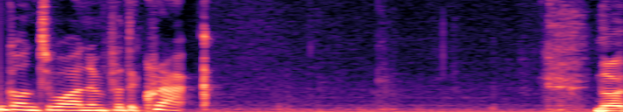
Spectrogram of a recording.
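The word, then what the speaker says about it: craic: No, it's a different crack that's spelled um C R. Do you want to put Do you want to write this down? Yeah. You guys, there's a pen. C C R R. I'm spelling it to you. So, I do the letters first, then you A. Yeah. Write it. I am. I Yeah. C. So, it's spelled. Craig, but it's crack.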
